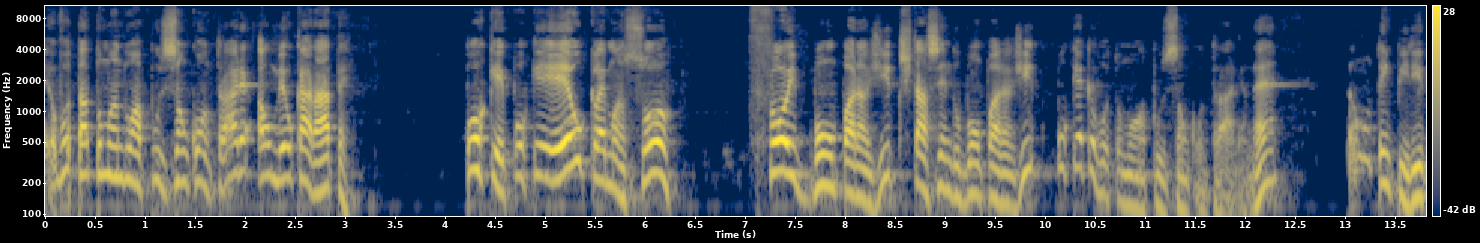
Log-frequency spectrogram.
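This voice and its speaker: The pitch swings very widely and the loudness rises and falls a great deal. The pace is moderate. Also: man, high pitch for a man. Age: 60s. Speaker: local politician. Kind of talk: radio interview.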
